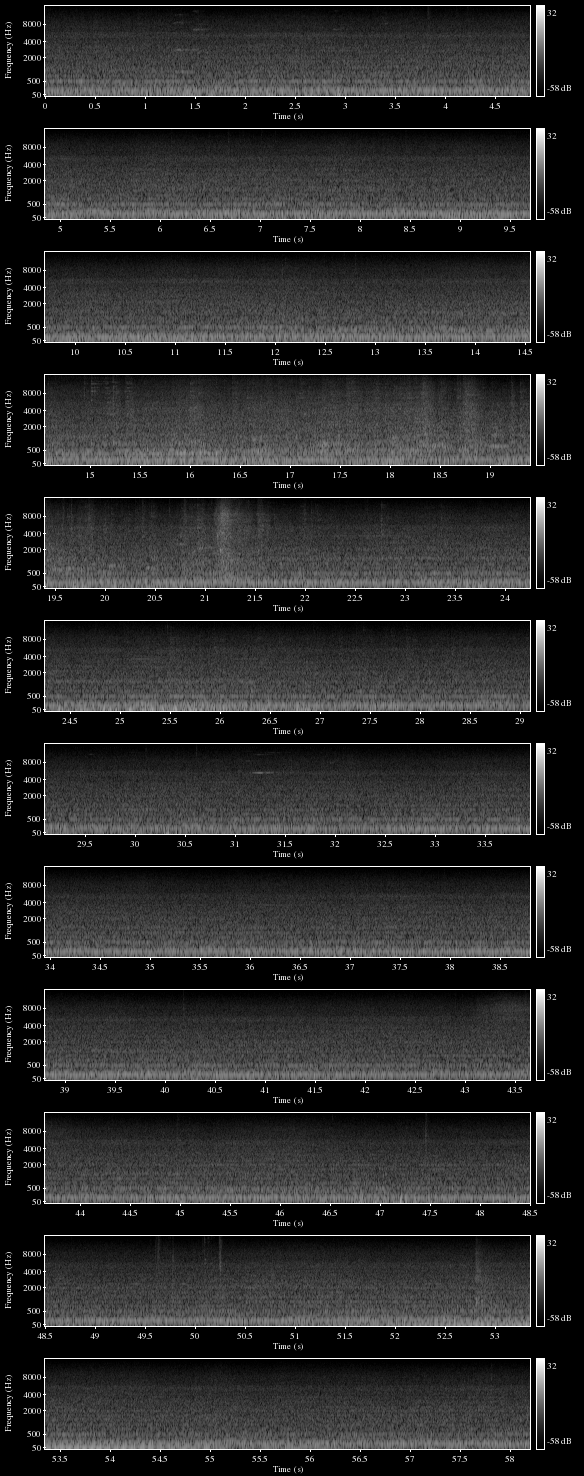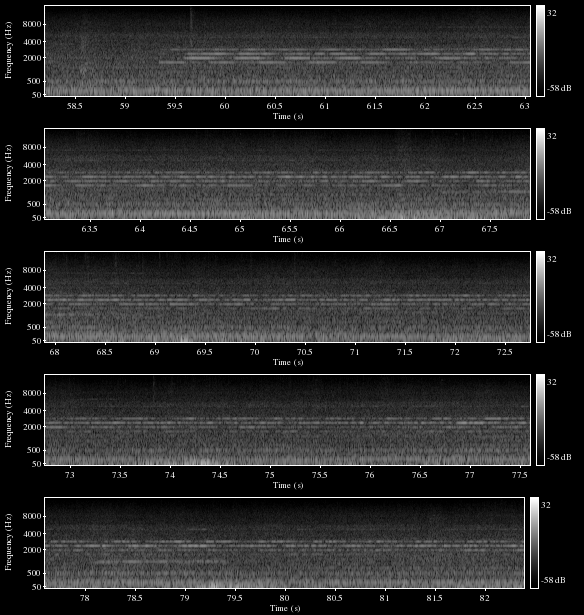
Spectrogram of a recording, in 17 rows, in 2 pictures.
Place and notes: Freeport, Birżebbuġa, Malta - cranes, machines at work
at the Freeport entrance, Birżebbuġa, Malta, cranes moving
(SD702 DPA4060)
